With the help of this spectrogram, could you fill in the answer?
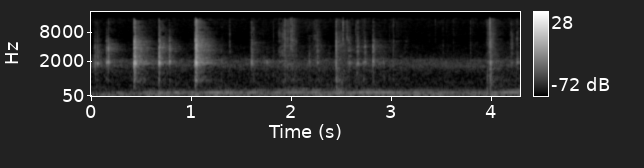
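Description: A solid oval pale green and cream bar of soap, held in the hand, is scraped with a metal knife so that layers of shavings peel off. The clip has a series of short, crisp, bright scraping clicks, loudest in the first second and then fading to softer, scattered strokes. A faint low hum sits underneath.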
